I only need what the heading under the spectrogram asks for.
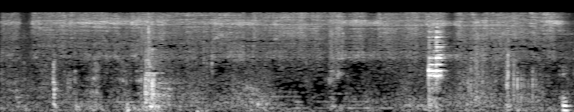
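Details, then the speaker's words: Gas boiler with no heat, bad circulator pump: spiral air eliminator vent hisses continuously with handling clatter behind, venting trapped air as the system fills, hopefully avoiding a purge. "You hear that spiral vent pissing over here. Hopefully if it works right, I don't have to purge the system."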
